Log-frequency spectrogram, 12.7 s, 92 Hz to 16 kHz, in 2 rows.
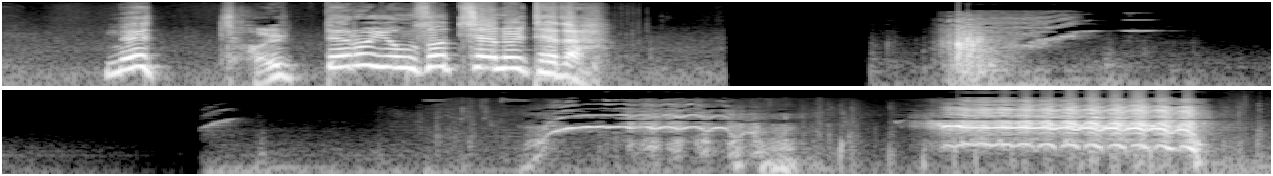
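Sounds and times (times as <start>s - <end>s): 
speech: 0.5s - 3.1s
soft horse hoofbeats clopping: 8.5s - 12.6s
horse neighing: 8.9s - 12.5s.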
